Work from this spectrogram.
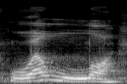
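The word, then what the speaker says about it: والله: Wallah tebalkan wallah jangan tipis.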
